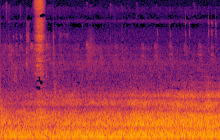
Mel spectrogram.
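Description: Golf cart riding along, a steady low rumble of its running and tyres that grows slightly louder near the end.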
